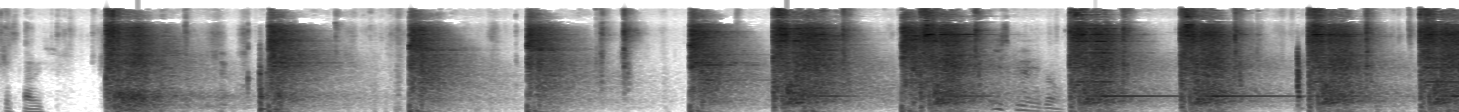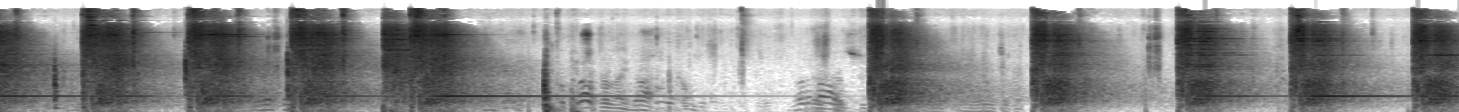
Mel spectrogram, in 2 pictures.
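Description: Loud gunshots ring out one after another and echo outdoors.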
